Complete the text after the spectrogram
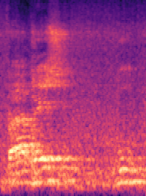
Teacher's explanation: جب پیش میں ہم ہونٹ گول کریں گے تو پھر پیش کی آواز مجہول نہیں ہوگی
